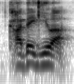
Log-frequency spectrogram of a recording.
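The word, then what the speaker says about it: 壁際: 이게 즈음 제자인데 이 제자 발음을 보통 볼 때는 곡 사이에 사이를 많이 하기도 합니다만은 이때 발음은 가베기와입니다.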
